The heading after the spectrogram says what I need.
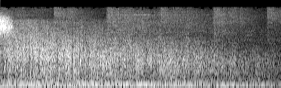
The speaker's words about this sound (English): A new explosion, this time very close,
